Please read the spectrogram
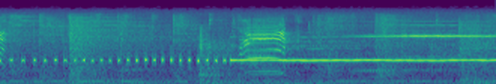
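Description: Electronic sci-fi sound effect: a high beep pulses faster and faster until it merges into one steady tone a little before halfway, with short swooping chirps at the start and about two seconds in.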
